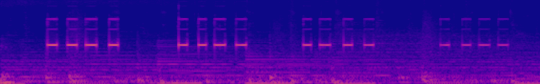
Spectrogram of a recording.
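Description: Quiz countdown timer beeping in quick bursts of four high electronic beeps, about one burst a second, like a digital alarm clock, while the timer counts down from five. Soft background music plays underneath.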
